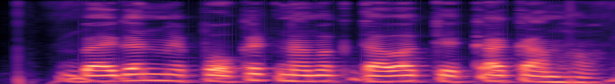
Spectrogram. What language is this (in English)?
Bhojpuri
